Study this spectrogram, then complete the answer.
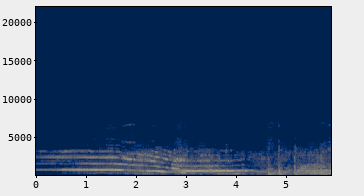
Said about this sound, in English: The screaming siren of Lieutenant Edwin Grounder's squad car broke the silence of the night as it pulled to a stop in front of a rooming house on Main Street, where, despite the lateness of the hour, a sizable crowd had gathered.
